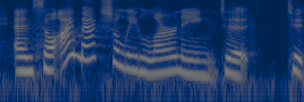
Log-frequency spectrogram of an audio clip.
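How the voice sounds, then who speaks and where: Against noticeable background noise, a woman with an American accent speaks fairly slowly at a fairly high pitch. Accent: Oklahoma accent, grows stronger as she talks. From Oklahoma. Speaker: talk show guest. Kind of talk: casual chat.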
